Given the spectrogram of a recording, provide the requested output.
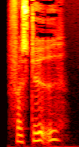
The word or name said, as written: forstøde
